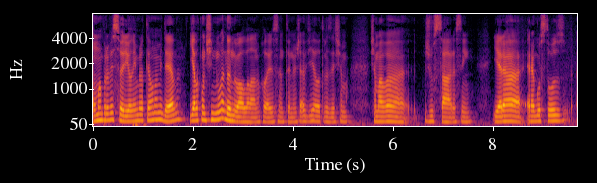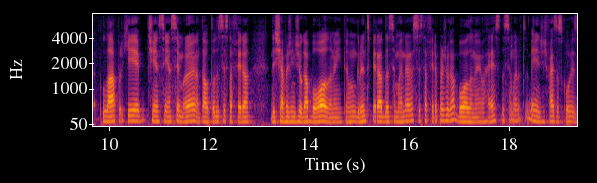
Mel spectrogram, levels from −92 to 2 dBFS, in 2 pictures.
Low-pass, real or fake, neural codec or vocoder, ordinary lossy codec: none; real; none; none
